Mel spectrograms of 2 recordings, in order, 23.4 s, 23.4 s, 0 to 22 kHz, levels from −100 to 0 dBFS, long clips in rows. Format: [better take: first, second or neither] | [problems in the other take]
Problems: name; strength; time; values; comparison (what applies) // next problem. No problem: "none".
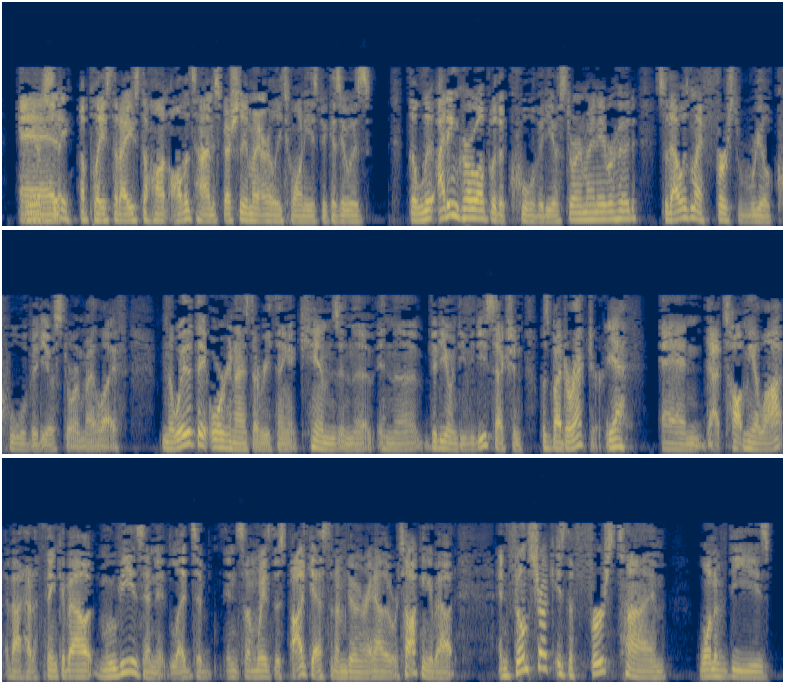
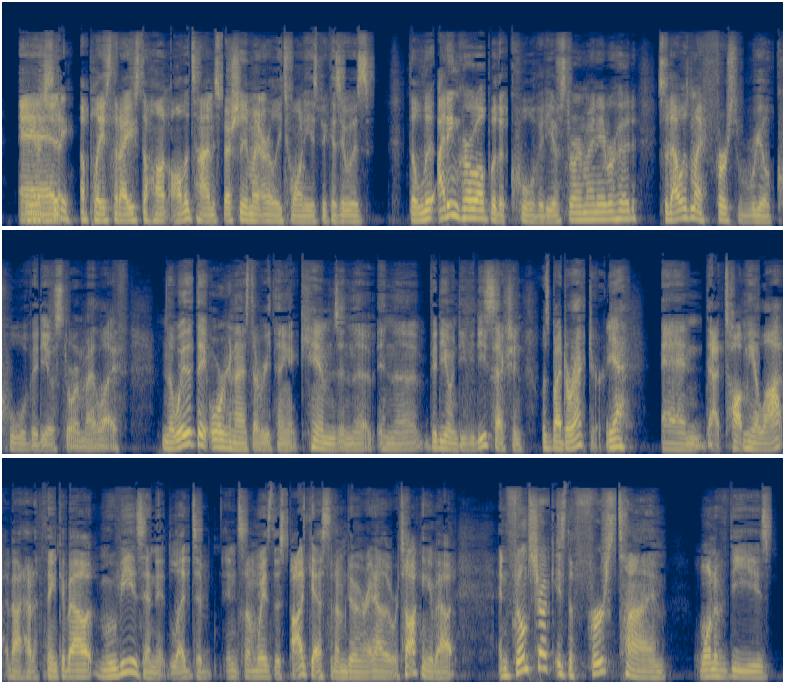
second | garbled, watery; badly; nothing above 6.5 kHz; slightly in the second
